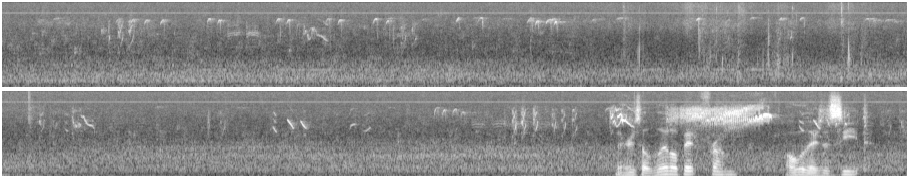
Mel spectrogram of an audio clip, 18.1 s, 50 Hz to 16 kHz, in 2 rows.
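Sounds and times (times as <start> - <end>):
flock of pine siskins, goldfinches and purple finch calling: 0.0 - 18.1
high thin chirps and twitters of siskins and finches: 15.2 - 16.8
speech: 15.2 - 17.8.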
